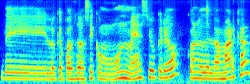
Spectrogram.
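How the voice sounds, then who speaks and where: A woman with a northern Mexican accent speaks at a fairly slow pace. Her voice is fairly high, with fairly even intonation. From Guadalajara, Mexico. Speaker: listener caller. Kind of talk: casual chat.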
